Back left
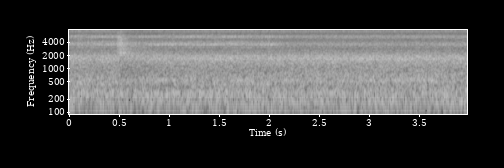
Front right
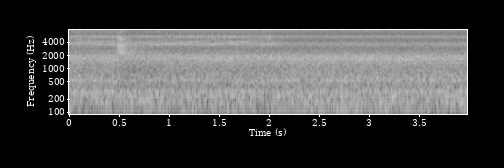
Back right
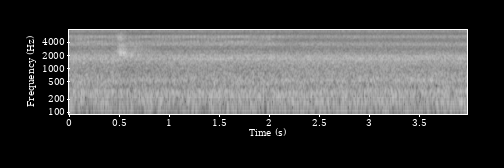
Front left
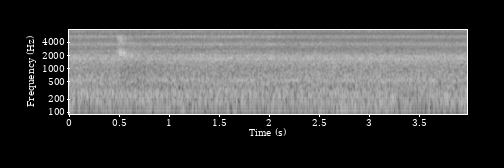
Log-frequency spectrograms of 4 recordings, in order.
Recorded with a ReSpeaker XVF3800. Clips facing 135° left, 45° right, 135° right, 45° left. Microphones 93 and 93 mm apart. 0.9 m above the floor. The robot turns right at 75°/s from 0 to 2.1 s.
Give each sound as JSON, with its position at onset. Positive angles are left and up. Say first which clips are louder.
{"t": 0.4, "sound": "whispering", "louder": "even, even", "azimuth_deg": -45, "distance_m": 1.0}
